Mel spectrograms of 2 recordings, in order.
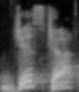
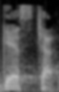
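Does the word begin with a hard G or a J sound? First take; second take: J sound; hard G. First: The word begins with a J sound. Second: The word begins with a hard G sound. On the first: The speaker calls it right. "the sound is J. So you say gesture" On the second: The speaker calls it wrong. "many people innocently mispronounce as gesture"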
